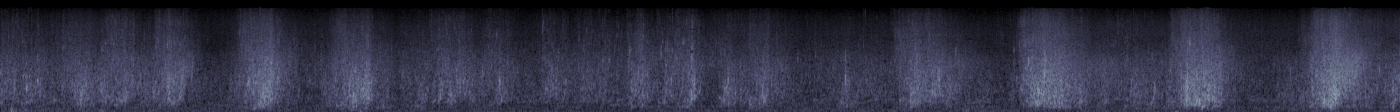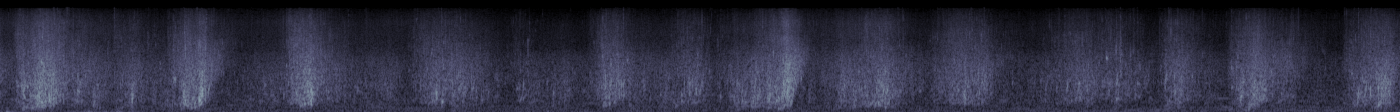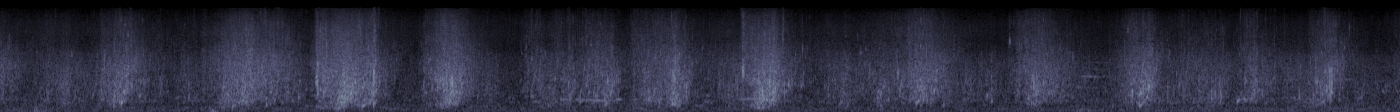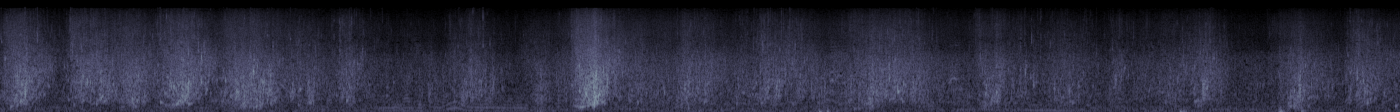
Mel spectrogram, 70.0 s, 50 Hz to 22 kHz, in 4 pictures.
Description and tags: Duna River Beach ZOOM0002
beach, field-recording, Humans, Nature, Ocean, Peaceful, Peoples, River, sea, shore, soundscape, Spring, vast, water, waves, Wind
